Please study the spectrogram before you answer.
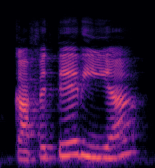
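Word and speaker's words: cafetería: It's pronounced la cafeteria. The only difference is here in English, we don't have accents, but in Spanish, there's an accent. It falls over the I.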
